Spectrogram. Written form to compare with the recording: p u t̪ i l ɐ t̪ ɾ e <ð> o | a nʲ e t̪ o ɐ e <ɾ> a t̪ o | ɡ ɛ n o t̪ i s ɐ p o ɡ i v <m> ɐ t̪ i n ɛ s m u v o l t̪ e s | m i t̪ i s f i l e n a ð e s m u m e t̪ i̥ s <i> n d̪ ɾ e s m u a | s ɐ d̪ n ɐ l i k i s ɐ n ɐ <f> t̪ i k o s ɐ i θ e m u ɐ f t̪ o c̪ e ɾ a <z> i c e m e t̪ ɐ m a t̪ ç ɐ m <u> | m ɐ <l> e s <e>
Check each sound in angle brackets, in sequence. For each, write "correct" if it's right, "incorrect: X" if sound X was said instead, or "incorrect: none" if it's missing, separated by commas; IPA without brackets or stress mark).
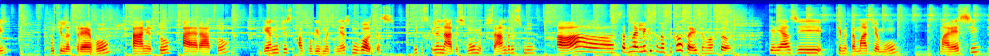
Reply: incorrect: v, correct, correct, incorrect: a, correct, correct, correct, incorrect: ɾ, incorrect: i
